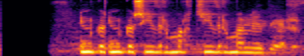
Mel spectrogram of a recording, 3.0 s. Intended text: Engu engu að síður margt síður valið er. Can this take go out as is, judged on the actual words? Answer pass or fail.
pass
